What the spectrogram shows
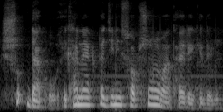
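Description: Mellow-voiced woman teaching a lesson. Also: medium pitch, lively intonation, fast talker. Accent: Bengali. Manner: explains step by step with rhetorical questions. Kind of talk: exam-prep lesson.

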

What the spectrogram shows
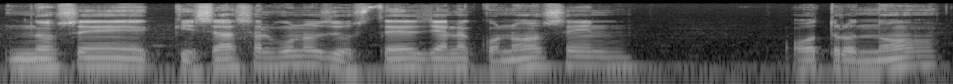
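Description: A man talking casually over a phone screen recording, slow and hesitant with many fillers and restarts. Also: medium pitch. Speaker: vlogger walking through a website.

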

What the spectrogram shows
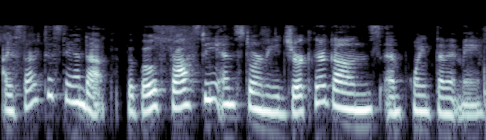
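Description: A woman reading a first-person novel aloud with steady, expressive storytelling. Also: medium pitch, normal speed, lo-fi sound. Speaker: reader.

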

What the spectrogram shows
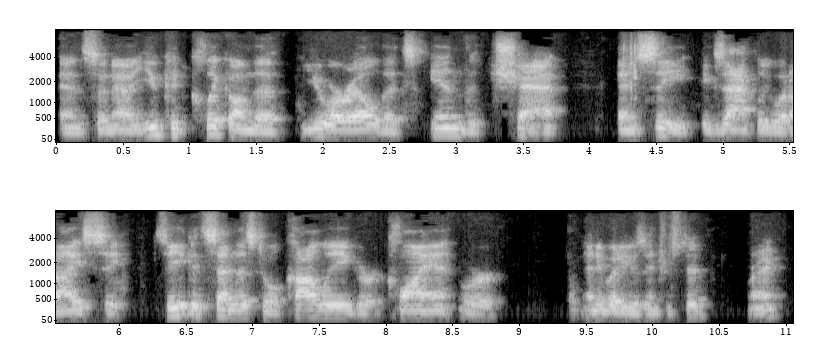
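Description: Here a webinar presenter, a middle-aged applications engineer, demonstrates software live in a low voice with a fairly bright tone. His pace is unhurried and chatty as he explains step by step from a small room at a computer, and the webinar recording comes across slightly dull and band-limited.

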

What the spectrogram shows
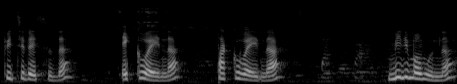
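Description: A woman's voice: on the high side, expressive, normal speed, a little mellow. A woman, playfully calling out guesses in a casual family game. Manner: playful, repeats guesses aloud, laughs. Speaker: vlog host, guessing player.

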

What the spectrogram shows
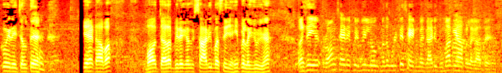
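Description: A middle-aged male vlogger chats casually while filming a travel vlog on a phone held at arm's length, narrating as he moves. His voice sits on the high side and runs a little fast. Crowd noise and outdoor traffic fill the recording, made on a bus and at a roadside dhaba and highway halt, outdoors at night and dawn.

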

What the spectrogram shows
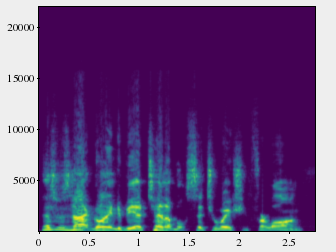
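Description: A man's voice: mid-range voice, sing-song, a little fast, bright, forceful tone, rough recording. A man reading his own story aloud, chatty and informal, breaking off for asides and jokes to the listener. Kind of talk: storytelling narration.

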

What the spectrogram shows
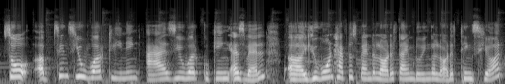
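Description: A woman's voice: fairly high pitch, moderate pace. A young woman from India giving kitchen cleaning tips in a conversational voice-over, with frequent fillers and restarts. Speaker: home vlogger.

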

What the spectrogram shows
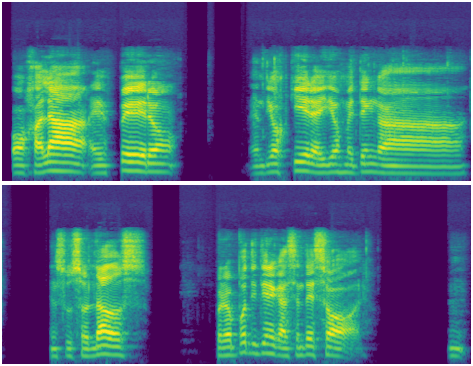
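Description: A young man with an Argentine Rioplatense accent, chatting casually with his live-stream viewers while gaming, joking, swearing and breaking into frustrated shouts. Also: fairly high pitch. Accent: Argentine Rioplatense Spanish. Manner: banters with chat, swears, bursts into frustrated shouts.

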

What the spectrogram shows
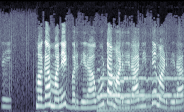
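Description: A woman's voice: fairly high pitch, moderate pace, close to an everyday voice. An actress playing a doting middle-aged mother who pleads on behalf of her son. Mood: pleading. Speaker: the hero's mother. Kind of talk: Kannada film dialogue.

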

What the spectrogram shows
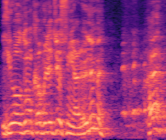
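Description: A man performing live sketch comedy on stage, loud, indignant and overdramatic. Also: sits high, lively intonation, rapid-fire, very noisy. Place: theater stage before a live audience. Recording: echoey theater stage with audience.

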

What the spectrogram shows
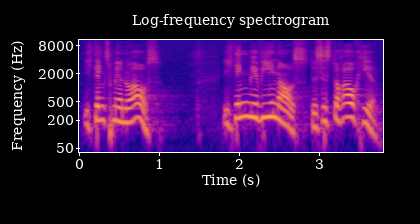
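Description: This is a man lecturing to a live audience, his voice pitched high yet dark and mellow in tone. He rambles through associative wordplay and speaks to his listeners directly and casually. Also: expressive, normal speed, muffled recording. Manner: addresses listeners directly and informally. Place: lecture room.

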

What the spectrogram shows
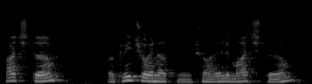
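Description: A man giving a slow, patient piano lesson, calling out note names as he plays. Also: medium pitch, a little mellow. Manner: calls out note names while playing, explains patiently. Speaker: piano teacher. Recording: piano music under the voice. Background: piano playing.

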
